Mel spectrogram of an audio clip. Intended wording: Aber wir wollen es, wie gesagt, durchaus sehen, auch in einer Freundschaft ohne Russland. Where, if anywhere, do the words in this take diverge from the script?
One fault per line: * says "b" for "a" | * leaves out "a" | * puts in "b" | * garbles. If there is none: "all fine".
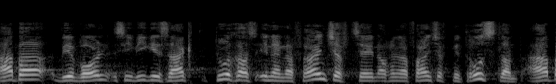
* says "sie" for "es"
* puts in "in einer Freundschaft"
* says "mit" for "ohne"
